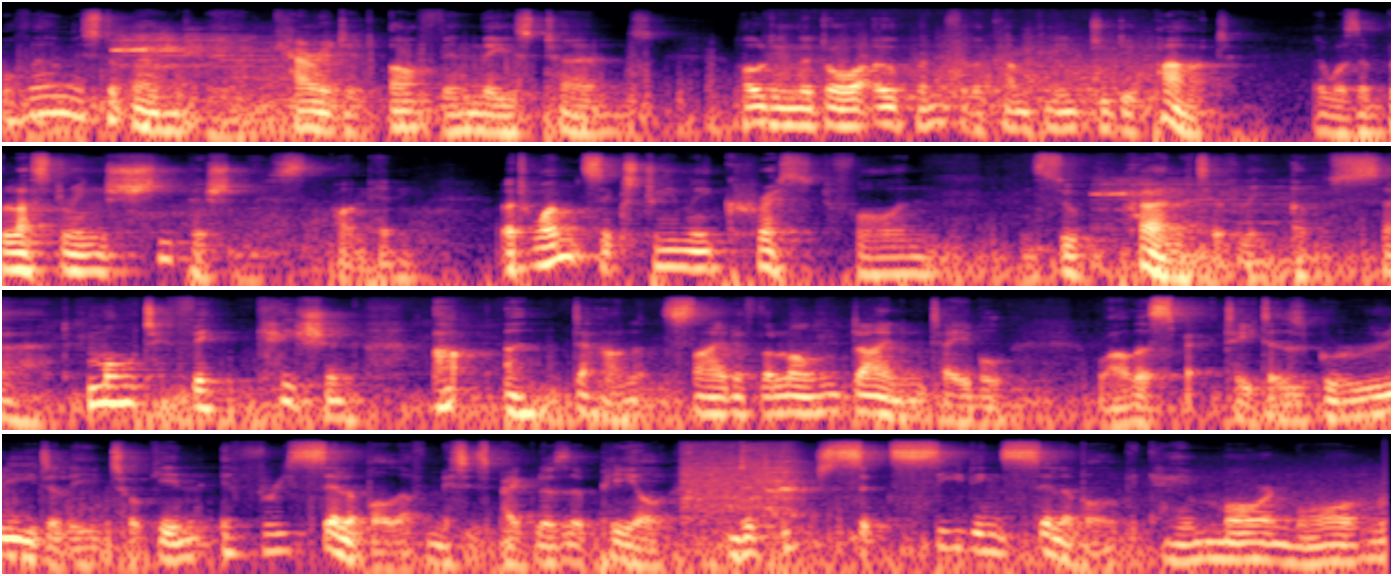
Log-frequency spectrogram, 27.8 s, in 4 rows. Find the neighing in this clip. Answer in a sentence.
You can hear the neighing from 0.6 to 1.8 s, from 12.4 to 13.7 s and from 24.2 to 24.9 s.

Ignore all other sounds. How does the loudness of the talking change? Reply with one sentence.
The loudness of the talking stays about the same.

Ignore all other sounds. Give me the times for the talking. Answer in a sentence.
You can hear the talking from 0.0 to 27.7 s.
